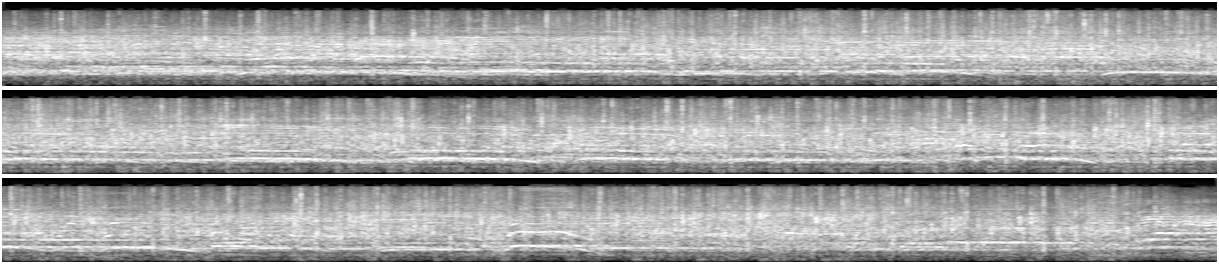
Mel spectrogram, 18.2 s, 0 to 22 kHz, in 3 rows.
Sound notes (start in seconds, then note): 5.5 cheering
